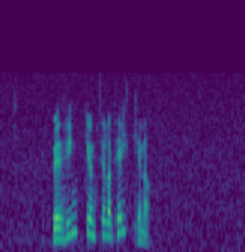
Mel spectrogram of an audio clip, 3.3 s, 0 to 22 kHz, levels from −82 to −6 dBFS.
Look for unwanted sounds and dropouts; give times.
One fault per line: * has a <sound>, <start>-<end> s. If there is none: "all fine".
all fine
